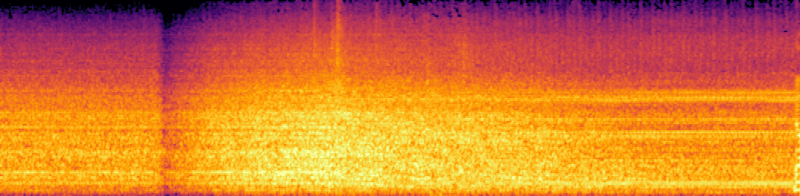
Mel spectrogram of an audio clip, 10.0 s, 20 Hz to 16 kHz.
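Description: Colchester Master lathe running while a 1.5 mm insert cuts a thread run-out groove in a turned shaft, at first played back at double speed. After a short break about two seconds in, the machine noise swells louder and then slowly eases off.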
